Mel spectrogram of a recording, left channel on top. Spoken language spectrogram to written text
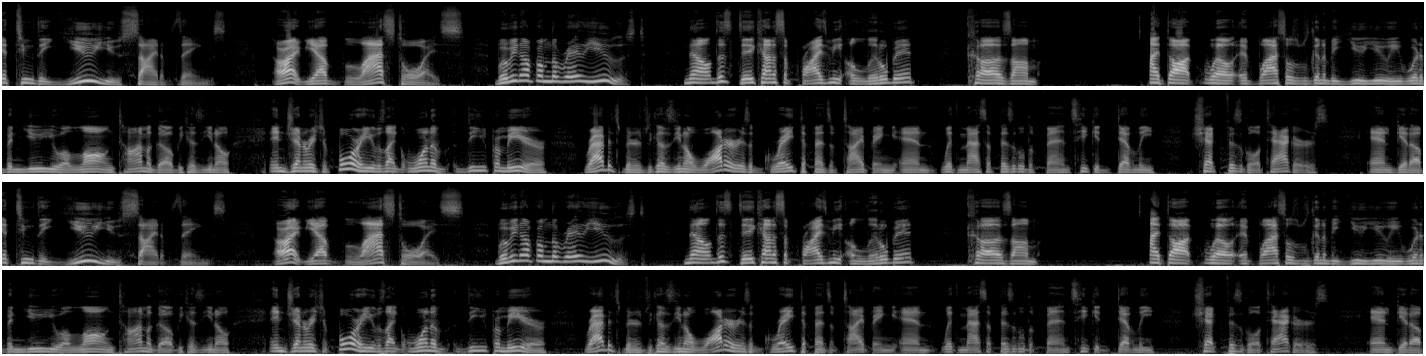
to the UU side of things. All right, you have Blastoise. Moving on from the rarely used. Now, this did kind of surprise me a little bit, because I thought, well, if Blastoise was going to be UU, he would have been UU a long time ago, because, in Generation 4, he was like one of the premier rabbit spinners, because, water is a great defensive typing, and with massive physical defense, he could definitely check physical attackers and get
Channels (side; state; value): both; normal; correlation 0.36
